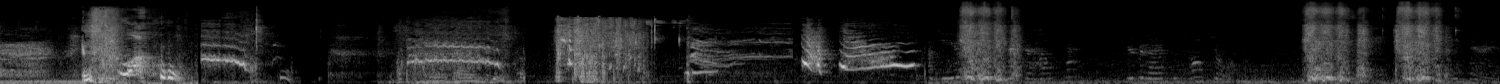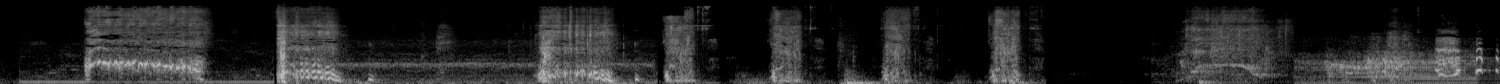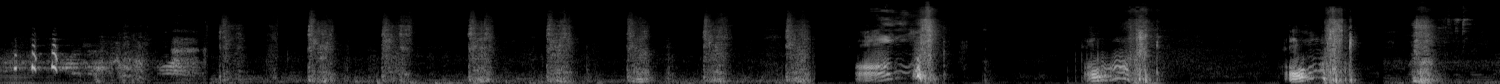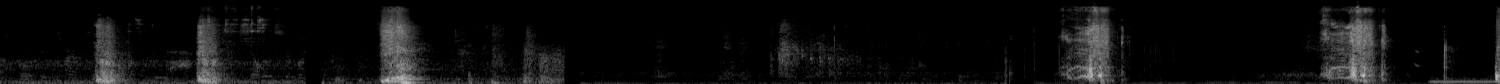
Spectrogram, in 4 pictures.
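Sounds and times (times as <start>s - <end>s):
dog sneezing: 9.6s - 10.3s, 13.0s - 14.6s, 39.1s - 39.6s, 48.8s - 49.2s, 55.6s - 56.3s, 58.2s - 59.0s.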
